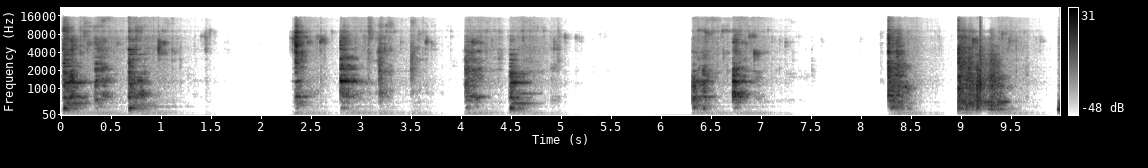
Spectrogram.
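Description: Wooden spatula stirring and scraping sliced chillies and garlic through hot oil in a non-stick wok, in short clusters of strokes with pauses between, the food sizzling lightly as it is moved.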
